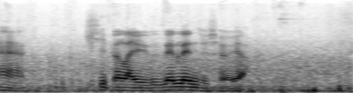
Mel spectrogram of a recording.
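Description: A second young man answers calmly nearby.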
